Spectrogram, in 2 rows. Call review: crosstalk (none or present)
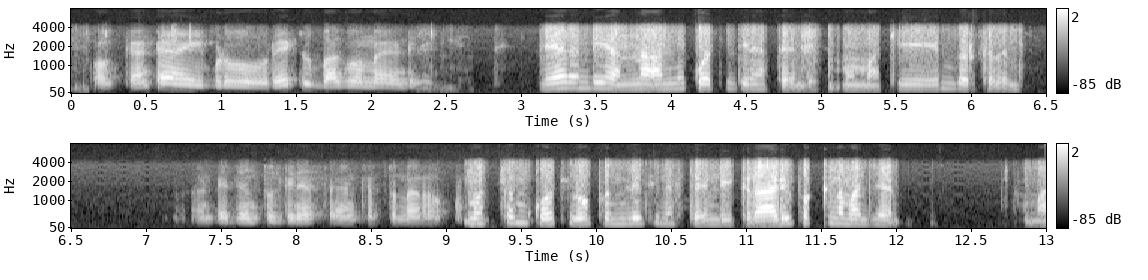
none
